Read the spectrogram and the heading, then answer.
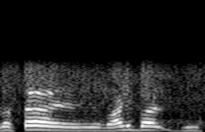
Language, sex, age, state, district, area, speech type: Tamil, male, 30-45, Tamil Nadu, Tiruchirappalli, rural, conversation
